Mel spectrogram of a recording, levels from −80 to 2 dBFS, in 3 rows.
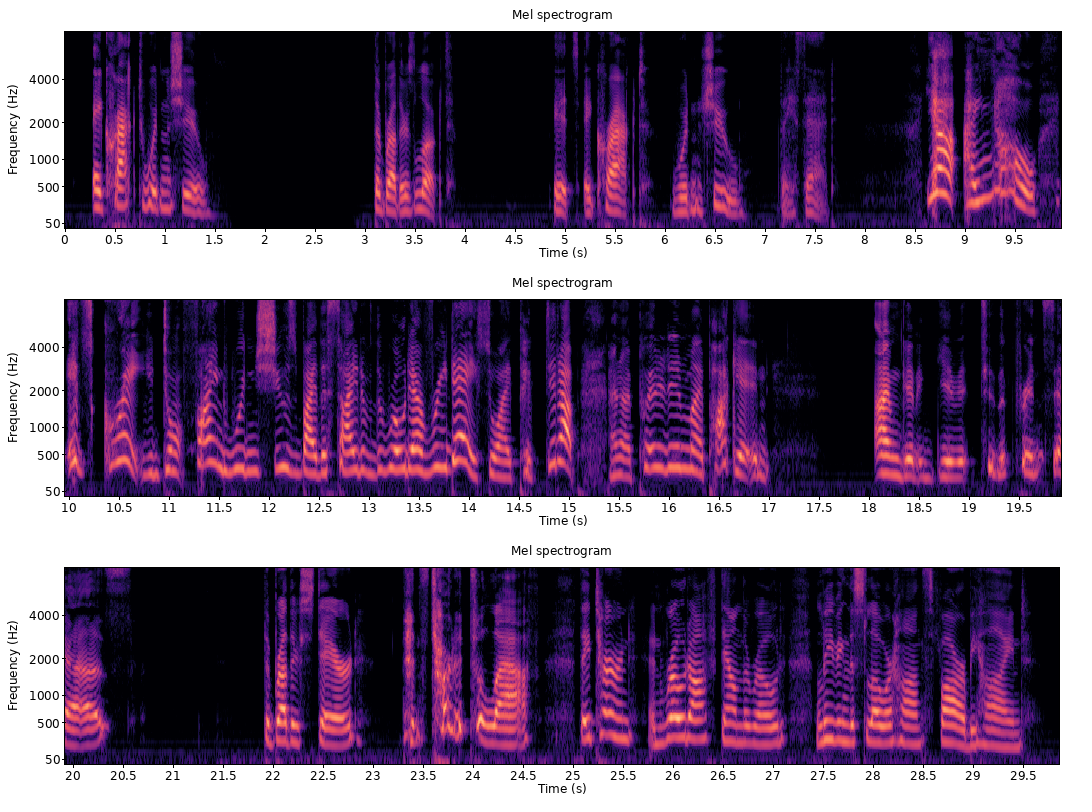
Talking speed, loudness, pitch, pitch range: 150 wpm, -23 LUFS, 235 Hz, 180-290 Hz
